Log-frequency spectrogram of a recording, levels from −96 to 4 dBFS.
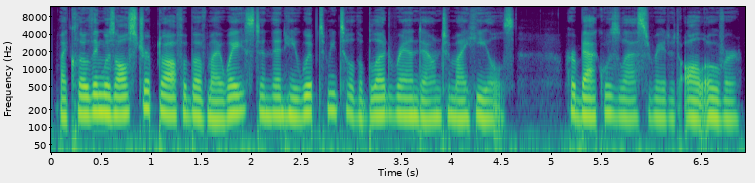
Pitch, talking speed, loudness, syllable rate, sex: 160 Hz, 240 wpm, -18 LUFS, 6.0 syllables/s, female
